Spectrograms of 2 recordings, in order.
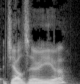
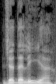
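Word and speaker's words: Jadaliyya: She's a co-founding editor of Jalzaria. How do you say that word? – Jadalia.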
